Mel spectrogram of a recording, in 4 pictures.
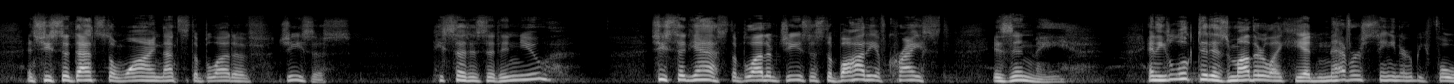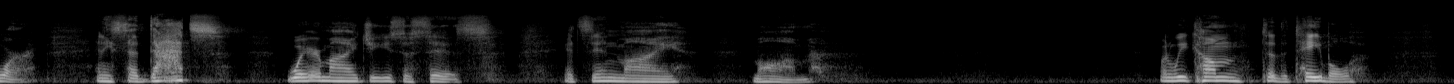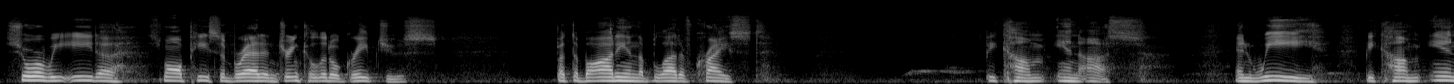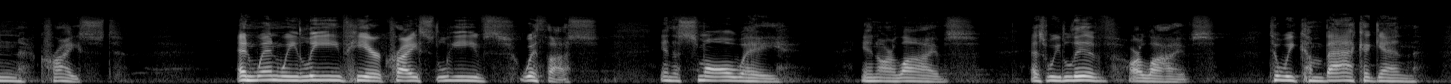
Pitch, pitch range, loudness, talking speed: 165 Hz, 145-185 Hz, -23 LUFS, 120 wpm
